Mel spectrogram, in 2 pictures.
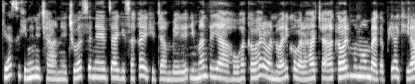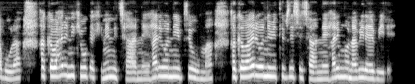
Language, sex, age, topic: Rundi, female, 18-24, education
